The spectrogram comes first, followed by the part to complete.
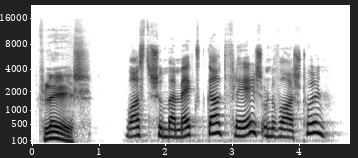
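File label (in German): "flaeaesch", wittlicher; Flääsch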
